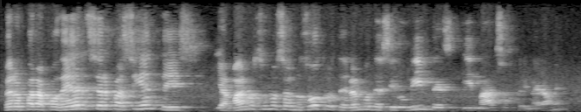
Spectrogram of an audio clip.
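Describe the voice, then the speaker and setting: A man's voice: high voice, moderate pace, a bit bright, roomy sound, dull audio. A man with a Mexican Spanish accent preaching a sermon in a church, emphatic and dramatic, who repeats phrases and puts questions to the congregation. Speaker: pastor. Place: church hall.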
